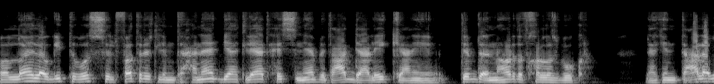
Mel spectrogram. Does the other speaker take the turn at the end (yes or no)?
no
